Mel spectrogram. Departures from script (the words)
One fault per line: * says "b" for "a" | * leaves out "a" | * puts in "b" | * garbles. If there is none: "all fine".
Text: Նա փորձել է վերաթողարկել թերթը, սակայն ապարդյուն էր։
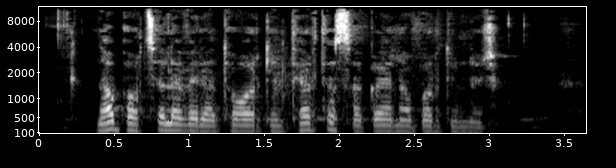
all fine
